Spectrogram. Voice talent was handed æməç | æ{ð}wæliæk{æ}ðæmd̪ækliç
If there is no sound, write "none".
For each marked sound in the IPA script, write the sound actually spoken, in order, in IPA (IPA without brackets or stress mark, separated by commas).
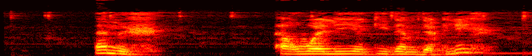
ʁ, i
